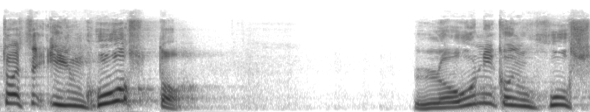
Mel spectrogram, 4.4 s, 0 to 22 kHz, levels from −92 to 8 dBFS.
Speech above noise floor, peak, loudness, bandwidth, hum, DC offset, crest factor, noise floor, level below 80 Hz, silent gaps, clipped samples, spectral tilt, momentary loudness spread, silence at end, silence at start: 59 dB; -2 dBFS; -17 LUFS; 12 kHz; none; under 0.1%; 16 dB; -76 dBFS; -74 dBFS; none; under 0.1%; -4 dB/octave; 9 LU; 0 s; 0 s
